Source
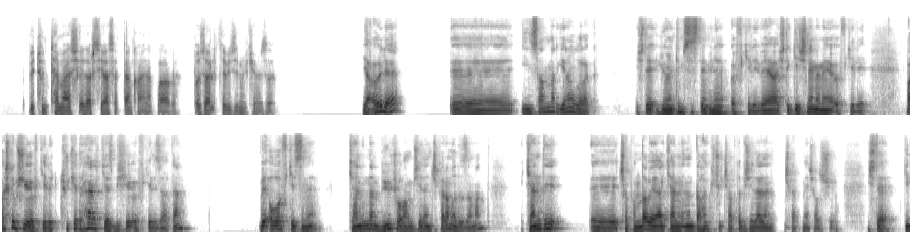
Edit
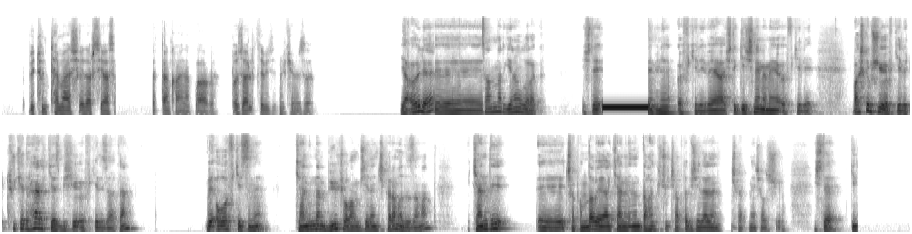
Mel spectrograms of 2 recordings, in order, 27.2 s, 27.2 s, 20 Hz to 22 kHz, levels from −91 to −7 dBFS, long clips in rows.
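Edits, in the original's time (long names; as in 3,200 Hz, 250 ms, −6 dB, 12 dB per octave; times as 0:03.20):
0:01.69: splice in room tone 0.57 s
0:03.32–0:03.59: fade out and dull
0:05.92–0:06.82: remove
0:07.53–0:08.00: remove
0:09.80–0:10.49: beep over 312 Hz −13.5 dBFS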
